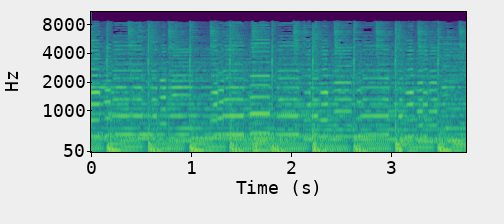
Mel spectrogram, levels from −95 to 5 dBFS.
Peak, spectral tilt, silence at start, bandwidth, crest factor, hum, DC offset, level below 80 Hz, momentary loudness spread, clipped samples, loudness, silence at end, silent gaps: -2 dBFS; -5 dB/octave; 0 s; 9.2 kHz; 14 dB; none; under 0.1%; -24 dBFS; 2 LU; under 0.1%; -17 LUFS; 0 s; none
